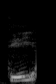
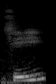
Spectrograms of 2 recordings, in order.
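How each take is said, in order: First: The syllable starts with a plain 't' sound. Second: The syllable starts with a 'ch' sound. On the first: The speaker calls it wrong. "তাহলে এটা ভুল হবে" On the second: The speaker calls it right. "এটা হচ্ছে সঠিক"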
